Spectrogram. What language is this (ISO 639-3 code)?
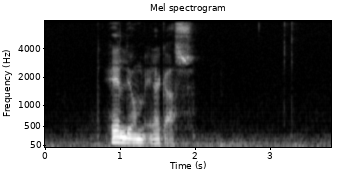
fao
